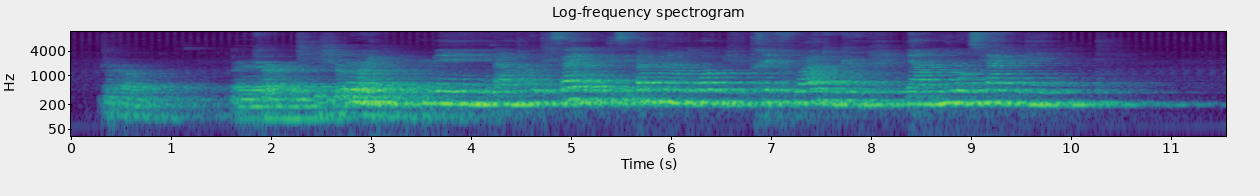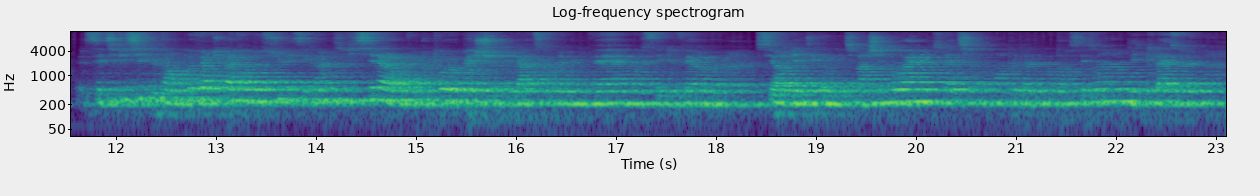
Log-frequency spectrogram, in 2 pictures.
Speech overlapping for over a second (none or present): none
